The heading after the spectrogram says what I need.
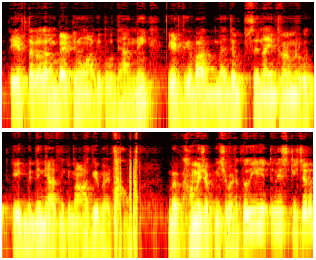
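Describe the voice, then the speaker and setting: A young man performing a stand-up comedy set, telling stories with slow mock-grand stretches and playful sound effects. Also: mid-range voice, mellow.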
